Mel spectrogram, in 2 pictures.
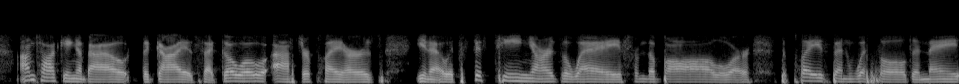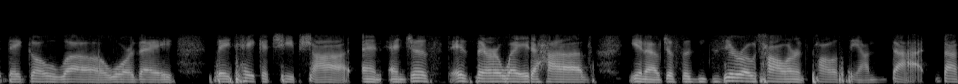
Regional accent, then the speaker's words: Chicago, Illinois, United States; born there; I was born in Chicago on that Ditka Bears defense

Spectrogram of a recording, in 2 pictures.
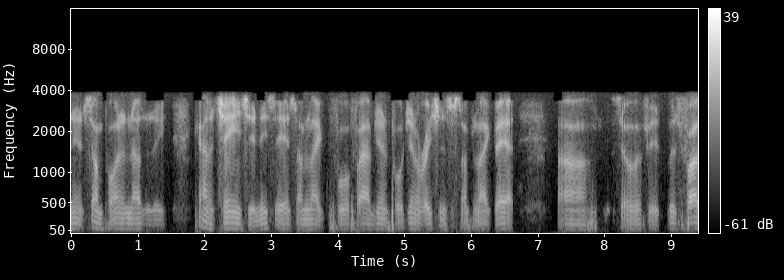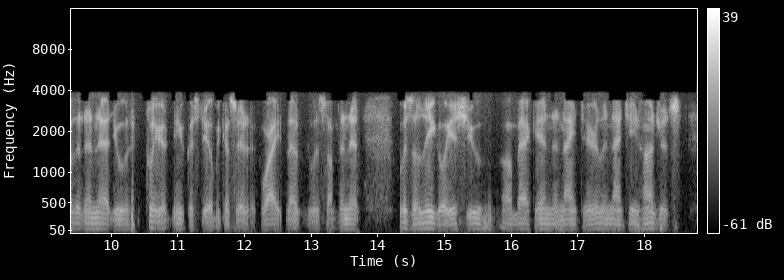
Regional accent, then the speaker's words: the South, United States; when I was growing up in the South, she would be considered a Negro or a colored woman.

